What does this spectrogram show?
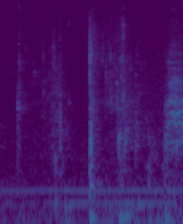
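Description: Water held in someone's hand trickles and drips in a few short, soft splashes, ending in a brief rush of pouring. No one speaks.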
